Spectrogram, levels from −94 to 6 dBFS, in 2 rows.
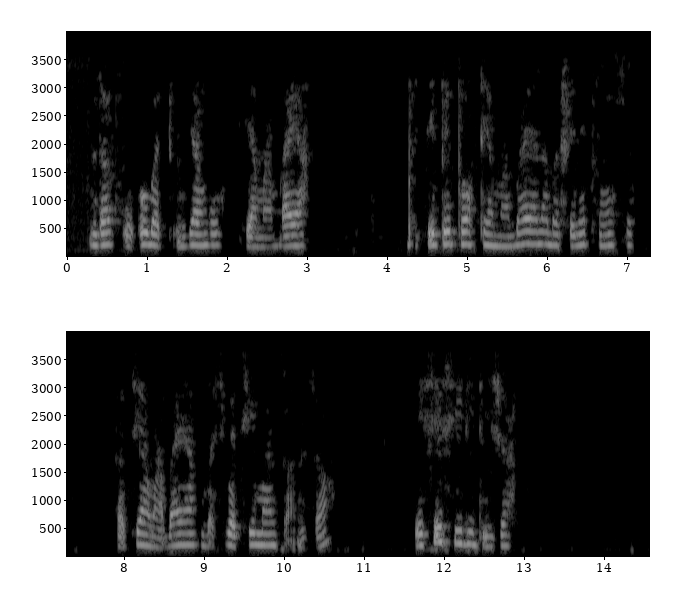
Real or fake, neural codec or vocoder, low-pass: real; none; 3.6 kHz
